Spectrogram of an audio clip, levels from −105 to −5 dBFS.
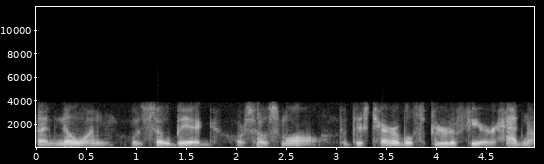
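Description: Throughout, the speech has passed through an AMR narrowband mobile codec running at a low bitrate, consistent with the 7.4 kbps mode. Everything outside roughly 300 Hz to 3.4 kHz is gone, and the sparse pulse-driven vocal model leaves the voice plainly buzzy and synthetic.

From 2.10 to 2.31 s, AMR bit errors corrupt the weakly protected bits of the frames, on the order of 7 percent of them. Misplaced excitation pulses and wrong fine gain and spectral values make the voice hoarse, scratchy and gargly while its pitch and level hold.

The same AMR bit errors return from 3.82 to 4.13 s, at a somewhat lower rate of around 5 percent. Across nine corrupted 20 ms frames, the voice again turns rough and gargly at much the same pitch and loudness.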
